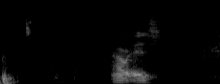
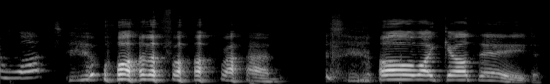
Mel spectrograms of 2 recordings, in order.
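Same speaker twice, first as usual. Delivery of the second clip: slow, much higher disbelieving laugh; mock shocked; 7 semitones higher, 8 dB louder, much slower than usual. To viewers, replaying his stunned reaction, high and slow.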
